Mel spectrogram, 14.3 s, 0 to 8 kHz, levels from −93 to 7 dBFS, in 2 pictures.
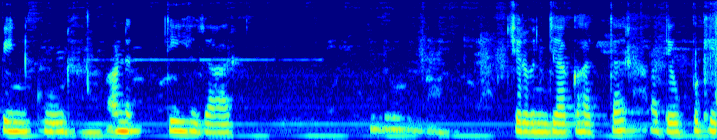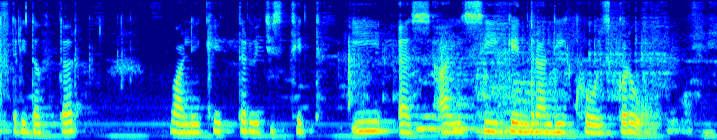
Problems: none marked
